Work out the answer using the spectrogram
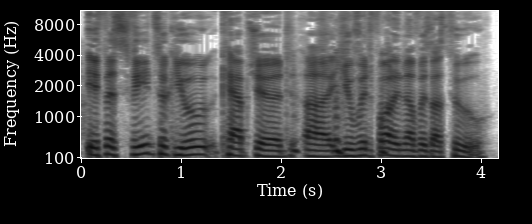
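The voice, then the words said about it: Attempted Swedish accent. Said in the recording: “I don't think that's even Swedish, that accent.”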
